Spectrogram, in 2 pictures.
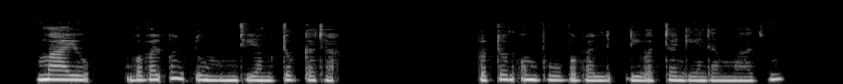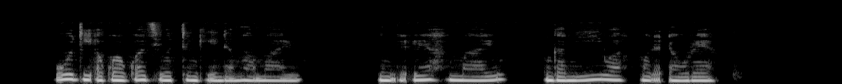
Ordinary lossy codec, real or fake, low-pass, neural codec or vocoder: AAC, 32 kbps; real; 7.2 kHz; none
